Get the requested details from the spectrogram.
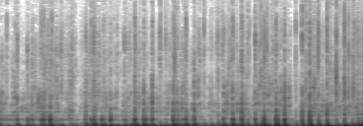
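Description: Long nails tap and scratch across the cover of a large, closed, blue vinyl-covered binder lying flat on a box. The result is a quick, irregular run of dull, low thuds that die away almost at once, with a faint scratchy texture between them.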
